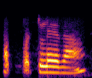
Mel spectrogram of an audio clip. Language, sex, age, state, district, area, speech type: Telugu, female, 18-30, Andhra Pradesh, Kakinada, urban, conversation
